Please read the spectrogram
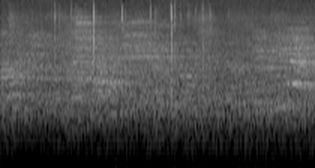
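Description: Indistinct background chatter of people's voices, with a few light clicks or knocks scattered through it.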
